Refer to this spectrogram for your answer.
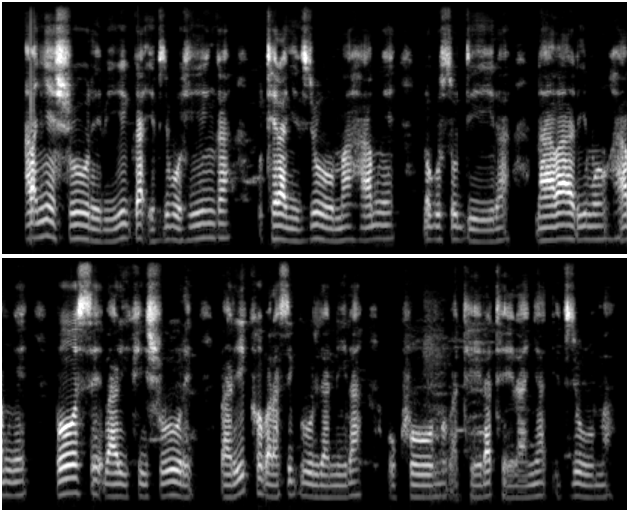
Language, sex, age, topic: Rundi, male, 25-35, education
